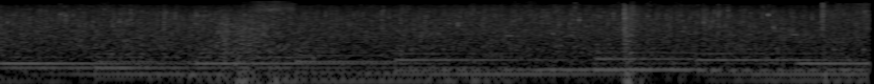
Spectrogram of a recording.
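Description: In the video game ULTRAKILL, a waterfall rushes steadily as a soft, even wash of falling water, with faint low hums running beneath it and no speech.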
